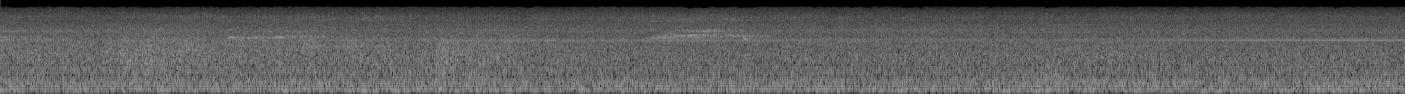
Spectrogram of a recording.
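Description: Freight train of covered hopper wagons running over the rails and pointwork, a steady rumble of wheels on track, with a couple of faint brief high wheel squeals about a second in and midway through.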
